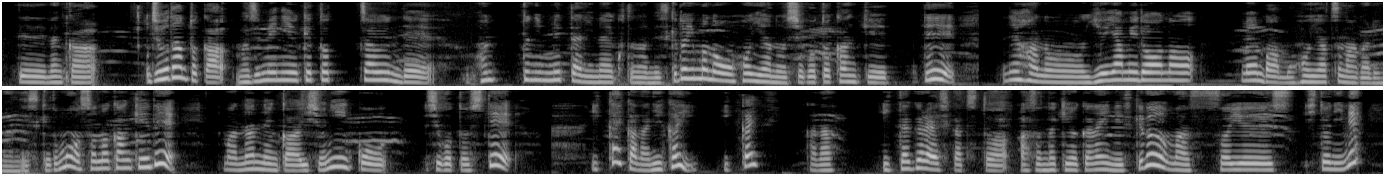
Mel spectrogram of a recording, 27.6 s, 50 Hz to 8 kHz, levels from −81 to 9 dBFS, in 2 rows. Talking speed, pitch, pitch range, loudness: 295 characters per minute, 220 Hz, 195-275 Hz, -21 LUFS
